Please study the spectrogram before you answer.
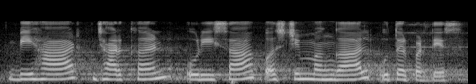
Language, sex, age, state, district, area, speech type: Maithili, female, 30-45, Bihar, Purnia, urban, spontaneous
